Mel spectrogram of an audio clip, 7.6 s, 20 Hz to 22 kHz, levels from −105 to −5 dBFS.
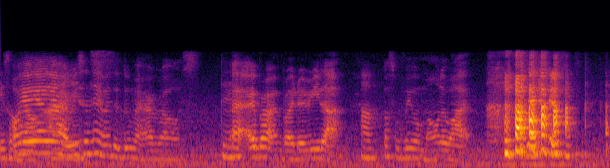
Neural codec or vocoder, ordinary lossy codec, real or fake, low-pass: none; none; real; 7.2 kHz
